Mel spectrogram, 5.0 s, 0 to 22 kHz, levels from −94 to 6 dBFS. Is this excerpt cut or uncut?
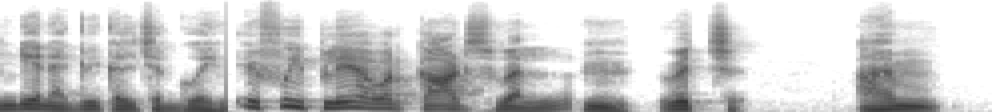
cut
